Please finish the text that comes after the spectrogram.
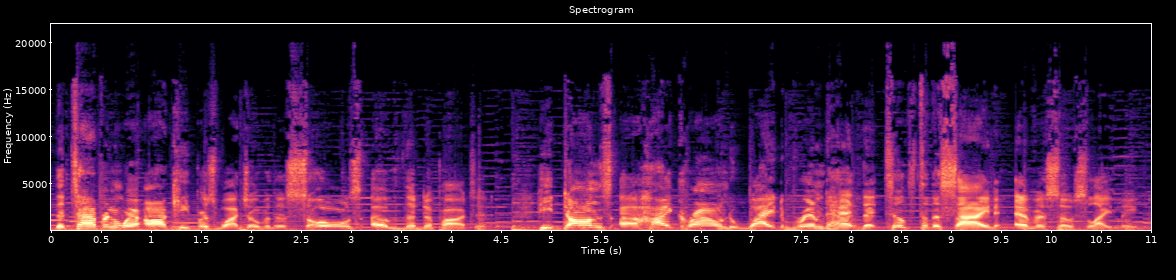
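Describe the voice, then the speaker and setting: Man doing a dramatic tale keeper, slow, all over the place pitch-wise, music under it. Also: exaggerated voice. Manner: grandiose, sweeping delivery. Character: theatrical male keeper of tales in an afterlife tavern. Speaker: narrator.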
